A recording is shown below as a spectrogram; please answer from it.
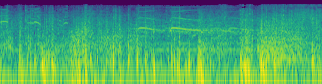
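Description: Horse hooves clip-clop at a steady trot in a video game, a rapid run of close, fairly loud thuds with faint whinnying and distant gunfire-like bursts behind them.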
